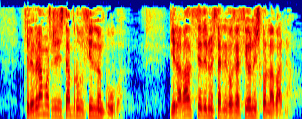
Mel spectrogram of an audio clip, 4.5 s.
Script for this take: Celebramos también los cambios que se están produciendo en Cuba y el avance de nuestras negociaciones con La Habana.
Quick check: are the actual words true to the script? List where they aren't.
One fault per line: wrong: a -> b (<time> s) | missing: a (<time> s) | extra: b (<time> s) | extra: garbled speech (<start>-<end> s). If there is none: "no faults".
missing: también los cambios (0.8 s)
